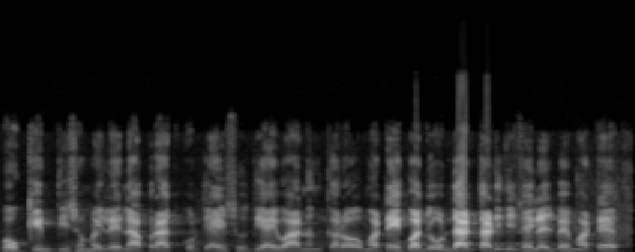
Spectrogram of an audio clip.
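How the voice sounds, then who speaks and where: A man's voice: fairly high pitch, flat delivery, fast, bright, forceful tone, slight background noise. A man from Dwarka tells jokes on stage into a handheld mic and laughs at his own punchlines. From Dwarka, Gujarat, India. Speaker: stand-up comedian. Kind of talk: stage comedy storytelling at a folk gathering. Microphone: handheld stage microphone.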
